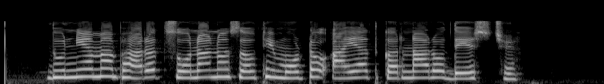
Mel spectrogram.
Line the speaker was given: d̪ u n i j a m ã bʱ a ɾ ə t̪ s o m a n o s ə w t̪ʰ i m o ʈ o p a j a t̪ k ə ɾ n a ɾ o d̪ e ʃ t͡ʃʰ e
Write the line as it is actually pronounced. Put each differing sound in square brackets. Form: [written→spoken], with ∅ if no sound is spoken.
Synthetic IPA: d̪ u n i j a m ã bʱ a ɾ ə t̪ s o [m→n] a n o s ə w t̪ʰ i m o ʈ o [p→ʔ] a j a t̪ k ə ɾ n a ɾ o d̪ e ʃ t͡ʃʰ e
